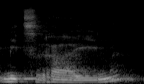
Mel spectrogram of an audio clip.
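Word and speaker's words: מצרים: Alors l'Égypte, en hébreu, ça se dit Mitzraïm.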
